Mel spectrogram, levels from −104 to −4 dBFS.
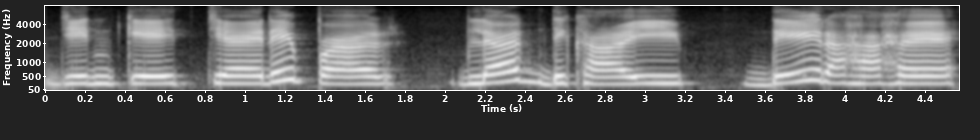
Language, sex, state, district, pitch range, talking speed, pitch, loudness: Hindi, female, Himachal Pradesh, Shimla, 260-275 Hz, 105 wpm, 265 Hz, -12 LUFS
